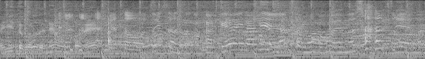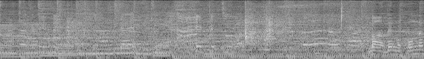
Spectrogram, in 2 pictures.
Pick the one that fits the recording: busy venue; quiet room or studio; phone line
busy venue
